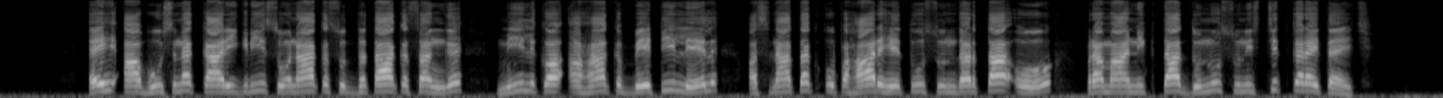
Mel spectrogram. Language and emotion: Maithili, happy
